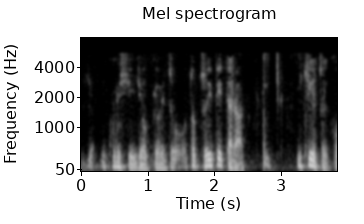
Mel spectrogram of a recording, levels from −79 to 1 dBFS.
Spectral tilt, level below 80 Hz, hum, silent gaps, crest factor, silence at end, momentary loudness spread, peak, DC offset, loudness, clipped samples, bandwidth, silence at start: -12 dB/octave; -34 dBFS; none; none; 18 dB; 0 s; 13 LU; -4 dBFS; under 0.1%; -22 LUFS; under 0.1%; 5.8 kHz; 0.1 s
